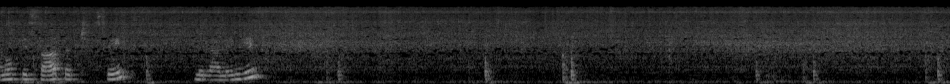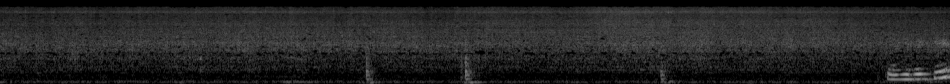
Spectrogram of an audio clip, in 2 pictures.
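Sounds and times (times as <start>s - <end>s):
food sizzling in a pan: 0.0s - 19.0s
spatula knocking against pan: 3.2s - 3.6s, 4.8s - 6.0s, 7.4s - 8.4s, 9.2s - 9.6s, 14.0s - 14.4s.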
